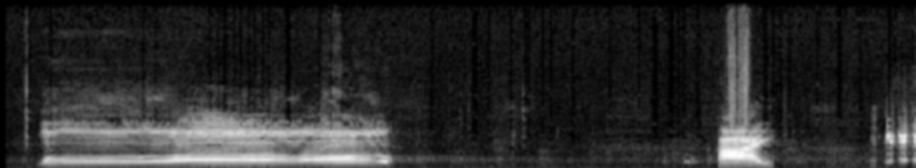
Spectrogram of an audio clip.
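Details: Goat giving a long, wavering, nasal bleat lasting over two seconds, then a short quivering second bleat after a quiet pause, with a few faint clicks at the end.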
